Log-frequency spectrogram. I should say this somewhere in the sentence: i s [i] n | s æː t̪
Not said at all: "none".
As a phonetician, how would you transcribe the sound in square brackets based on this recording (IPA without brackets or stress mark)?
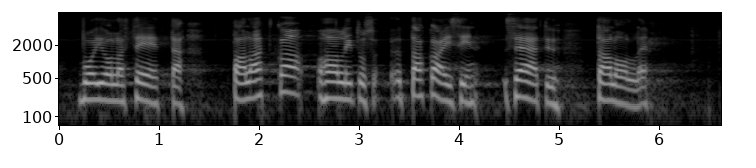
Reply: i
